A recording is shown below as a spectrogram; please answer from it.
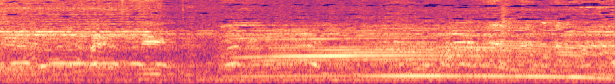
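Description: Cattle at a village livestock market where bulls and calves are sold give a long, rising moo up close over a murmuring background of the crowd.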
